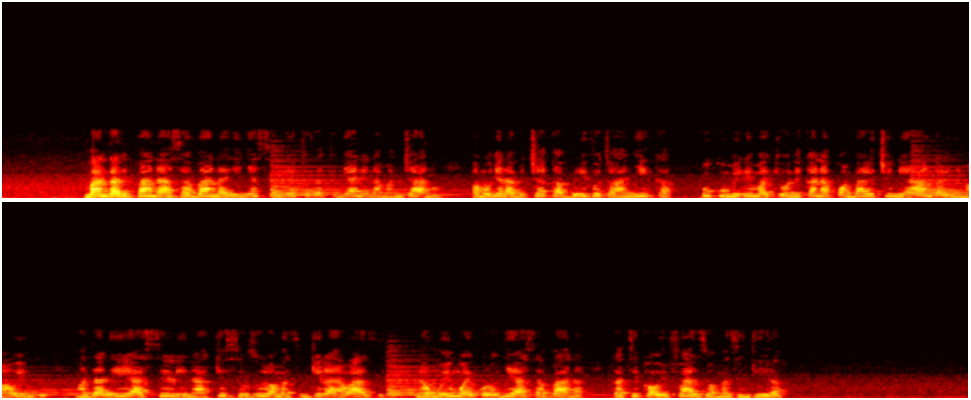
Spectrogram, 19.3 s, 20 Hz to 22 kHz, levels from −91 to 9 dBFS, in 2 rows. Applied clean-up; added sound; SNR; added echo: none; Piano; 14 dB; none.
